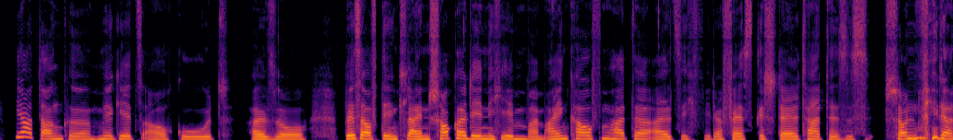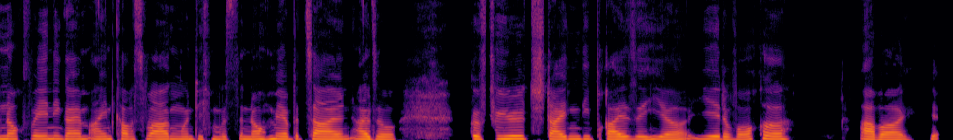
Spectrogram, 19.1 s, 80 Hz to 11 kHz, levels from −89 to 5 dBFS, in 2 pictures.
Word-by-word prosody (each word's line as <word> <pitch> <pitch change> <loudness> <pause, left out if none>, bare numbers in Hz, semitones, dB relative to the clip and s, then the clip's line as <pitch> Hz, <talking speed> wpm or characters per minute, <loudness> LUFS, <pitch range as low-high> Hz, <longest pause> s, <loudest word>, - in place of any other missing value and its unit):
Ja, 360 -1 +2
danke. 215 -2 -1
Mir 215 +3 -2
geht's 215 0 -2
auch 185 -1 -4
gut. 190 -1 -3
Also, 185 -2 +1 0.4
bis 240 +1 +6
auf 230 -3 +6
den 220 -3 +3
kleinen 205 -1 +3
Schocker, 245 +3 +3
den 215 -1 +4
ich 205 - -1
eben 205 -2 +2
beim 190 +1 -2
Einkaufen 230 +2 0
hatte, 225 -1 0
als 195 +1 -2
ich 210 - -10
wieder 200 -2 -5
festgestellt 210 0 -1
hatte, 200 -1 0
es 180 -1 -5
ist 200 -1 -10
schon 235 +4 +2
wieder 230 -4 +4
noch 210 +1 -2
weniger 215 -1 -1
im 210 +1 -3
Einkaufswagen 200 0 -1
und 195 -1 -4
ich 190 - -9
musste 195 +1 -7
noch 195 -1 0
mehr 205 0 +1
bezahlen. 195 +1 0
Also, 195 -2 0 0.8
gefühlt 220 +1 +2
steigen 205 0 0
die 205 0 -5
Preise 195 +1 +1
hier 190 0 -1
jede 205 -4 -1
Woche, 205 +1 0 0.7
aber 185 -3 +2 0.3
j - - -4
205 Hz, 150 wpm, -26 LUFS, 195-215 Hz, 0.8 s, bis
